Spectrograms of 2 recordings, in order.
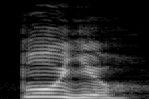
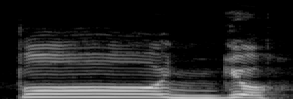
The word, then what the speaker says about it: pollo: Double L, the Spanish Y. In Latin America, we say it like the English Y in yes.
